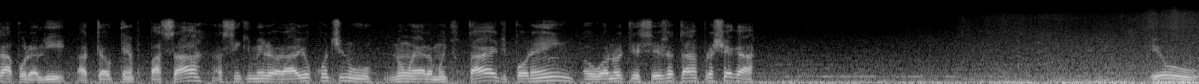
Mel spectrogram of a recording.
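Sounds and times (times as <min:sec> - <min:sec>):
speech: 0:00.0 - 0:07.7
ocean surf churning at an island: 0:00.0 - 0:11.9
strong gusty wind buffeting the microphone: 0:02.8 - 0:11.9.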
